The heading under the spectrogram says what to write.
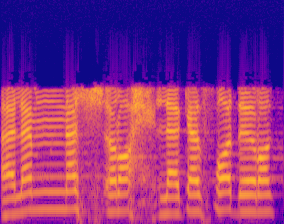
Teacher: نش آواز شین کو ادا کرتے ہوئے منہ میں پھیل جائے گی مگر اس میں بھی قلقلہ نہ ہو. نشرح حا کو وسط حلق سے واضح ادا کرنا ہے. اسی طرح لکا دونوں پر زبر ہے، اس کو کھینچنا نہیں، بغیر کھینچے منہ اور آواز کھول کر ادا کرنا ہے. · حروف قلقلہ میں سے دال ساکن ہے، اس پہ قلقلہ کریں گے، اور آخر میں کاف کو ہم ساکن اس لیے کریں گے کہ یہاں ہم نے وقف کیا.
